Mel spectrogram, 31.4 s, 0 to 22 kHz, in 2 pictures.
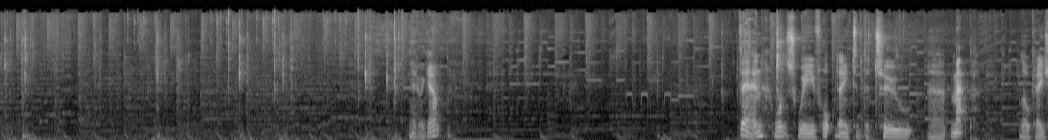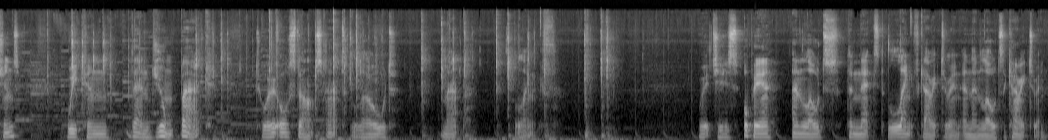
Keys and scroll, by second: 0.0-0.4 typing, 1.9 ctrl+Insert, 3.1 shift+Insert, 3.8 shift+Insert, 5.0 shift+Insert, 5.4 Down, 9.4 Down, 10.6 `, 11.2 BackSpace, 12.4 Tab, 16.3 BackSpace, 16.7 BackSpace, 17.2 Return, 17.4 Tab, 18.0-24.8 typing.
